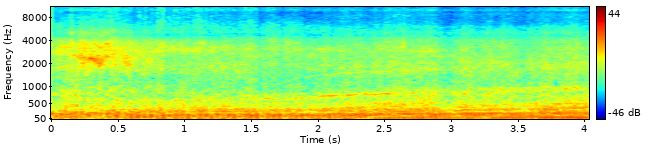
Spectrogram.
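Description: Another go-kart engine buzzes just ahead.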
